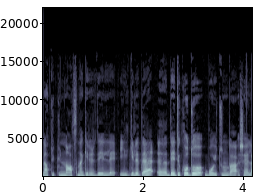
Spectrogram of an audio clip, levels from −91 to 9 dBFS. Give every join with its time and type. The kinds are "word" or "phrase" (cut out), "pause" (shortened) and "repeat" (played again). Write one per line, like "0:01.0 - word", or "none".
none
